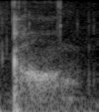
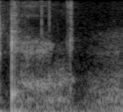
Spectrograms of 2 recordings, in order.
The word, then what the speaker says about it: Kang: I think it's Kang. I've heard people pronounce it as Kong, kind of weird, but it's Kang the Conqueror.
